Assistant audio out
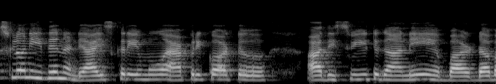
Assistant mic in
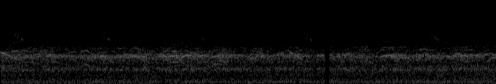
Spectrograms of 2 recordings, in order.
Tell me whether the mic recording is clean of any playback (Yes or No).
Yes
